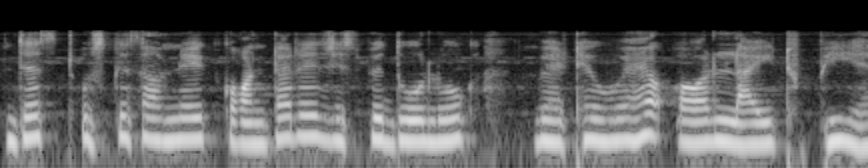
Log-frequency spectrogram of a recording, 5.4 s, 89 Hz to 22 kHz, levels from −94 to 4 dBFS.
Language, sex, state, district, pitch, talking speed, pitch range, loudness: Hindi, female, Uttar Pradesh, Lucknow, 220 Hz, 185 wpm, 210-230 Hz, -17 LUFS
